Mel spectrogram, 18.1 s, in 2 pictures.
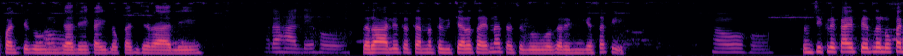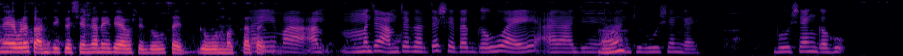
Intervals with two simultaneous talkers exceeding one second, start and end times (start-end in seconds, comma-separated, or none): none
